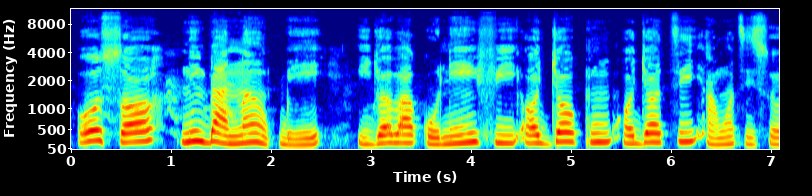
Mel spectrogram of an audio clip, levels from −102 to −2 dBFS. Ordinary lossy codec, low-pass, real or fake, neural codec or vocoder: AAC, 64 kbps; 10.8 kHz; real; none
